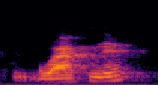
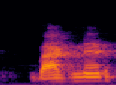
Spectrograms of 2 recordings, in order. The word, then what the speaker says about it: Wagner: destacado maestro del Conservatorio de Richard Wagner, Wagner perdón, tiene experiencia en recitales y presentaciones de solista.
